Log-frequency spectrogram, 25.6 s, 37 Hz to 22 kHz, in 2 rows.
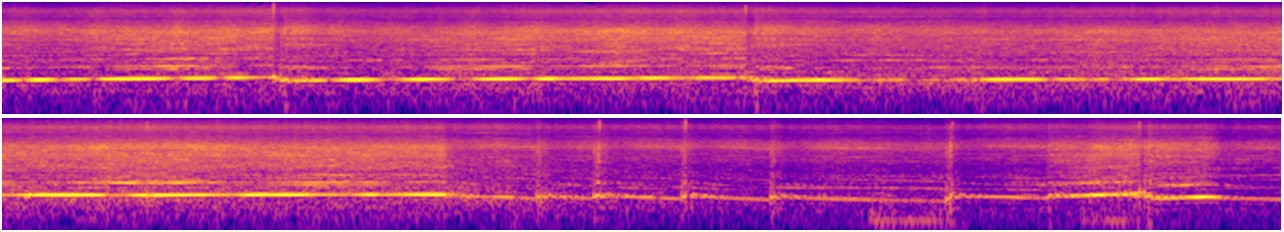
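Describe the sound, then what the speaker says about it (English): A race car engine in rFactor 2 on the Le Mans track drones at a steady high pitch, then dips and climbs through several shifts near the end, loud and close with no talking. "Absolutely underestimated the power of my engine."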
